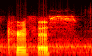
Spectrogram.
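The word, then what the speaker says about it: Coerthas: I've been pronouncing it Caerthus. Yep, it's Kurthus.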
